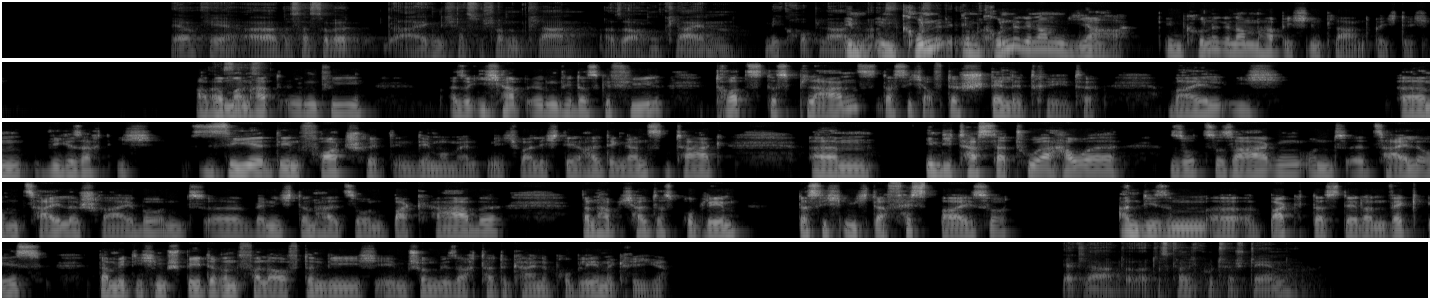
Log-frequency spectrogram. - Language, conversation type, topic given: German, advice, Wie kann ich Fortschritte bei gesunden Gewohnheiten besser erkennen?
- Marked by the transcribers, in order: none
